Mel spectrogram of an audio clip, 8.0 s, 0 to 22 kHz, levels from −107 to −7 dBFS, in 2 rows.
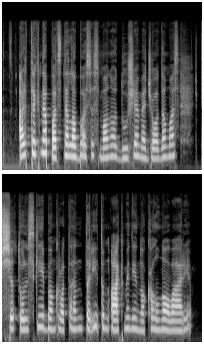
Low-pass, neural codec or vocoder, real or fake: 14.4 kHz; none; real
